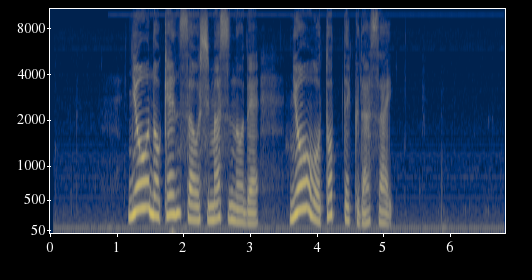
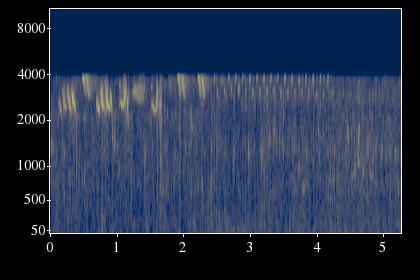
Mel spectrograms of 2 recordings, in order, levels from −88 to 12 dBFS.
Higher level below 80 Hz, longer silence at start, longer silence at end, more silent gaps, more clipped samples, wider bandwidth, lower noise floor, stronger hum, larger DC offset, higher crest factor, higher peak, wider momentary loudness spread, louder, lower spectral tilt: first, -54 dBFS vs -66 dBFS; first, 1.15 s vs 0 s; first, 1.7 s vs 0.1 s; neither; neither; first, 11 kHz vs 4 kHz; first, -52 dBFS vs -45 dBFS; first, 60 Hz at -50 dBFS vs none; neither; about the same, 18 dB vs 22 dB; about the same, -4 dBFS vs -4 dBFS; second, 14 LU vs 17 LU; about the same, -19 LUFS vs -21 LUFS; first, -5.5 dB/octave vs 5.5 dB/octave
